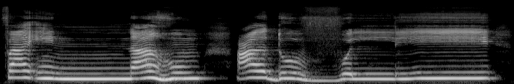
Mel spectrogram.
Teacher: دال کو واو سے ملائیں گے اسٹرانگلی کیونکہ واو مشدد ہے، پھر واو کو لام سے ملائیں گے. یہاں پر یرملون کا ادغام ہے لیکن غنہ نہیں کرنا.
